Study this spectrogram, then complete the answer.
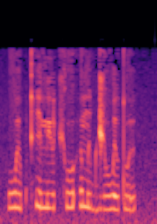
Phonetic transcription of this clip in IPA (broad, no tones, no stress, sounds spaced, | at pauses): w ɨ p kʰ i mʲ ɵ t͡ʃʰ u h ɨ m i b d͡ʒ u w e tʷ ɨ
